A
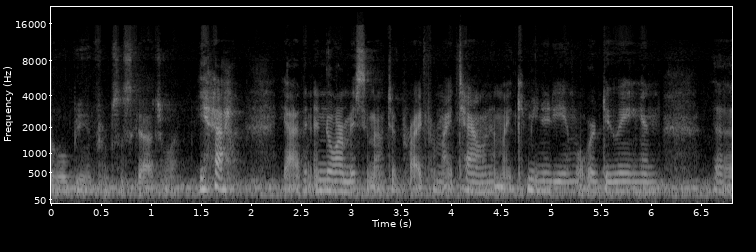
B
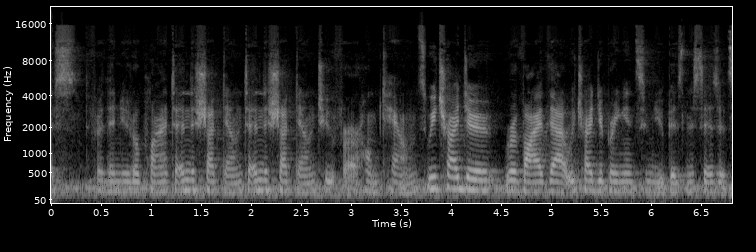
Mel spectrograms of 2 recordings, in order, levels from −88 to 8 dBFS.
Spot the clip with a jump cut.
B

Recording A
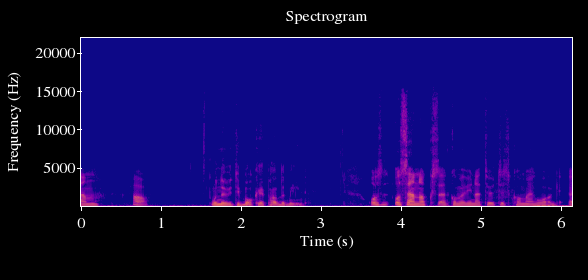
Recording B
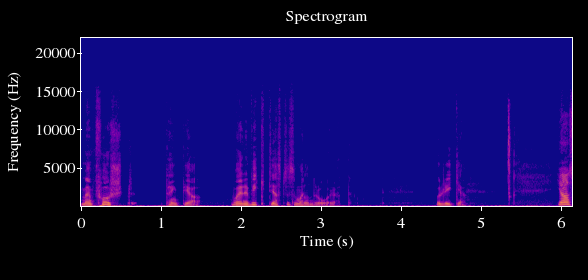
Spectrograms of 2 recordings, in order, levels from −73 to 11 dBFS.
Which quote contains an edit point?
B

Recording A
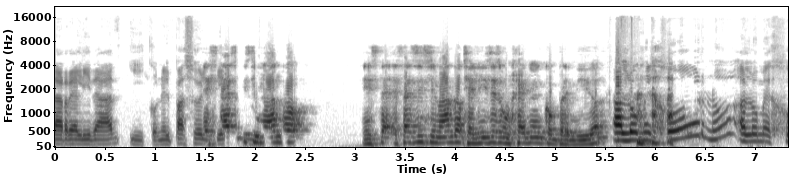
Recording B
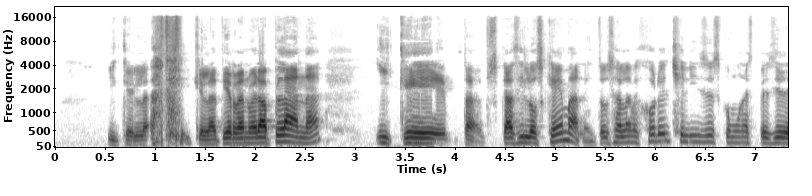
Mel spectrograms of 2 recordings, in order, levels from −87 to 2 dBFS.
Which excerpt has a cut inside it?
A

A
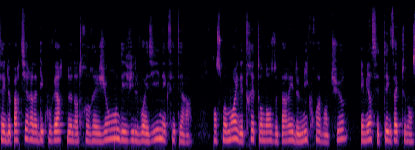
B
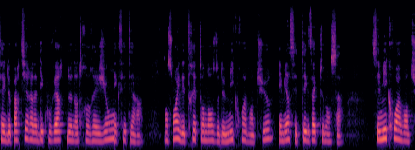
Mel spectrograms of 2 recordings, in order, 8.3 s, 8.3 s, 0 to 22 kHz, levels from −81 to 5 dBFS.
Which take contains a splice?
B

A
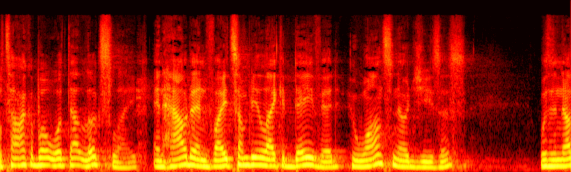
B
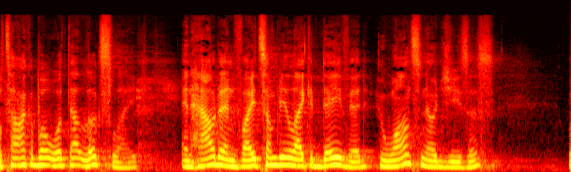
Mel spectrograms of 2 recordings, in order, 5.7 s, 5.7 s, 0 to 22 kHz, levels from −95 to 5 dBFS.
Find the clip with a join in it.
A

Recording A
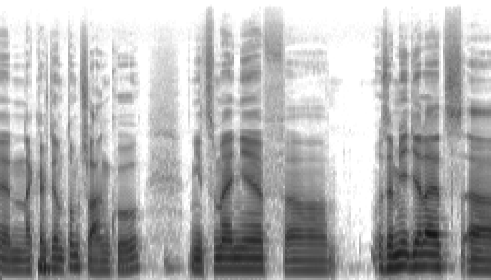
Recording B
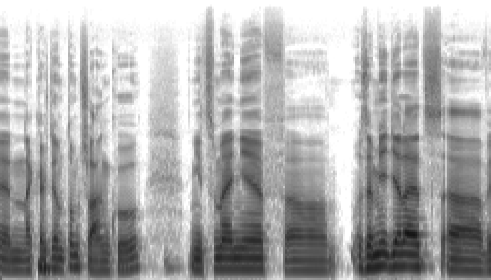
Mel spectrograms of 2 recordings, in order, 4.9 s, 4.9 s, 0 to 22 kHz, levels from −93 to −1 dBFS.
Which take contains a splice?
B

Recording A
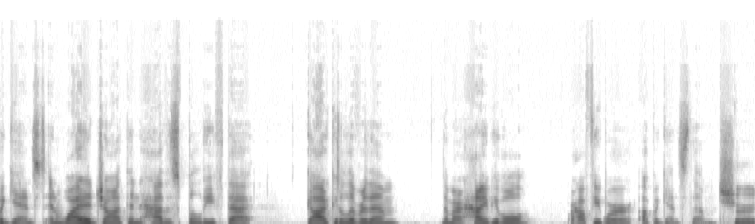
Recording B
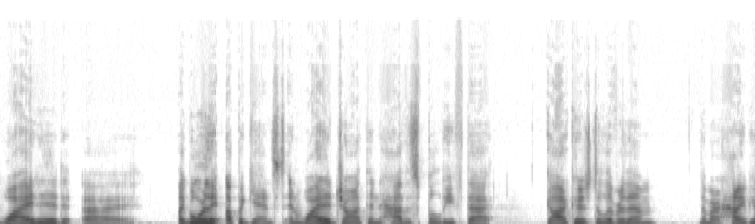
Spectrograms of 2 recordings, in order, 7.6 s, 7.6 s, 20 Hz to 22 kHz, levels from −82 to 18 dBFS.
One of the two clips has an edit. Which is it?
A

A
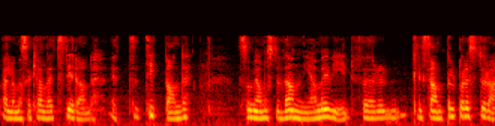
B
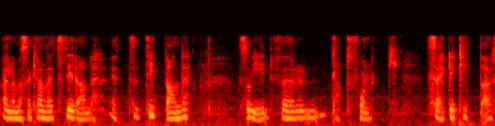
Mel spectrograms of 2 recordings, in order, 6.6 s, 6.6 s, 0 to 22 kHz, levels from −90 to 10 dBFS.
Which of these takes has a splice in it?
B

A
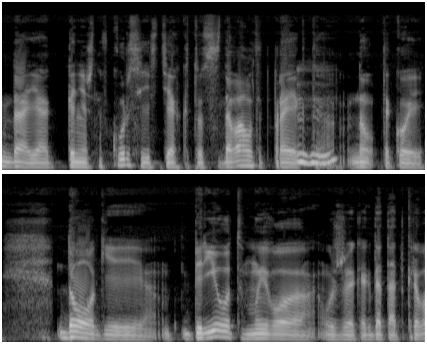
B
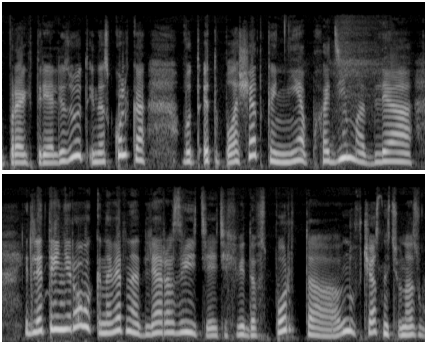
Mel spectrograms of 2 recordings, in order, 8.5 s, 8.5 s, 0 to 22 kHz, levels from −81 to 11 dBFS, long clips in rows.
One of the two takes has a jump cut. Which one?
A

